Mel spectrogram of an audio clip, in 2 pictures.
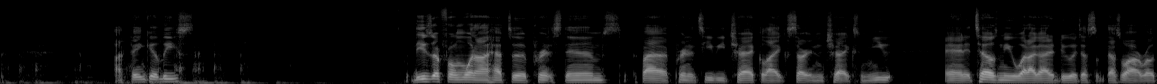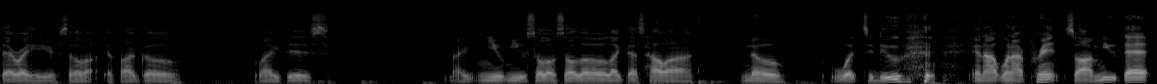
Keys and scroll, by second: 14.7 ctrl+Up, 15.2 ctrl+Up, 18.5 ctrl+Down, 18.7 ctrl+Down.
